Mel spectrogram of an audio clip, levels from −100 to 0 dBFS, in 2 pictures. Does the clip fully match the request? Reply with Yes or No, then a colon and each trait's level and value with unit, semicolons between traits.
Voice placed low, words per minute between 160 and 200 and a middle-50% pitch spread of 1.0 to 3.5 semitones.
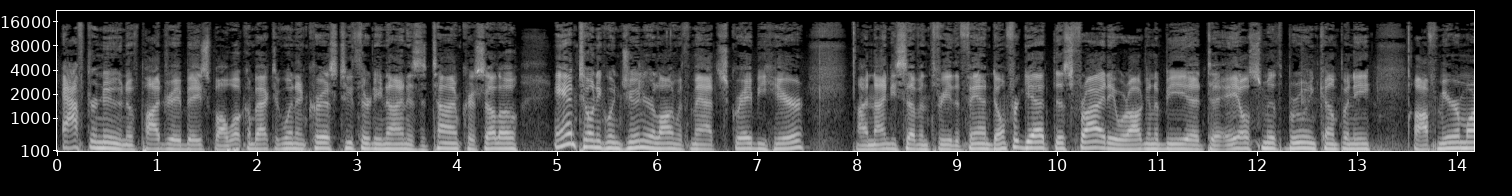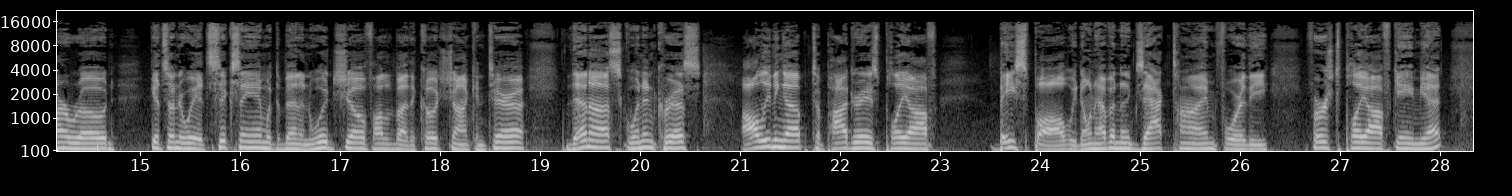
No: medium, 150 Hz; average, 180 wpm; average, 3.2 semitones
